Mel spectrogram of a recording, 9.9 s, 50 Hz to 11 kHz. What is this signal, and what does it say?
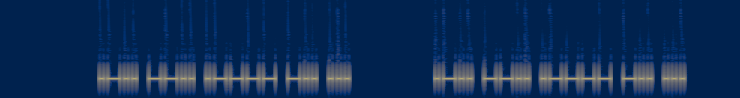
Morse code, heard as a keyed tone, about 22 wpm, 700 Hz. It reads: LZ1DS LZ1DS
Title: DXCC-100 Call Signs - 5 Characters - Repeated 2x - 22wpm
